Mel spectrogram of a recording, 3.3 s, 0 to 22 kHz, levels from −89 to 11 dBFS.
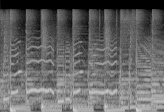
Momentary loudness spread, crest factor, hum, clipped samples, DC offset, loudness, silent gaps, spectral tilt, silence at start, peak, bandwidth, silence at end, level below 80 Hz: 2 LU; 14 dB; none; under 0.1%; 0.4%; -15 LUFS; none; -5.5 dB/octave; 0 s; 0 dBFS; 15.5 kHz; 0 s; -24 dBFS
